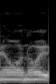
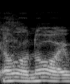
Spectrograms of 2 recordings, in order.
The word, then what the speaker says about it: Illinois: I still think us backwards people here in Illinois don't know how to pronounce UK names well we say Illinois when it's Illinois no it's not Illinois it's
